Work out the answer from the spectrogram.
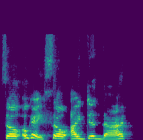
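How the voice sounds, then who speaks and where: A woman's voice: on the high side, a little slow. Chatty woman giving study tips. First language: French. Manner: chatty, encouraging, many fillers and restarts. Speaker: real estate agent. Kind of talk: casual tutorial vlog.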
